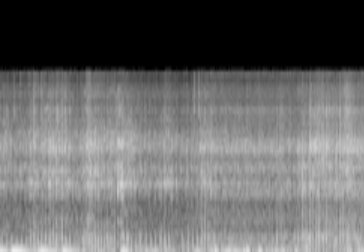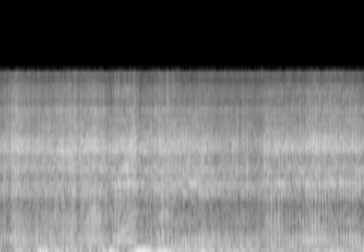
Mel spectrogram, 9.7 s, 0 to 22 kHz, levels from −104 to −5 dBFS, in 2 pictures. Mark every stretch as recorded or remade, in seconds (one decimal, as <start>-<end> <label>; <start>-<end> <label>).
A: 0.0-2.8 recorded; 2.8-6.3 remade; 6.3-7.5 recorded; 7.5-8.4 remade; 8.4-9.7 recorded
